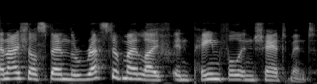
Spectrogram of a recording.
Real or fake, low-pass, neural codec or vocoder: real; 7.2 kHz; none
